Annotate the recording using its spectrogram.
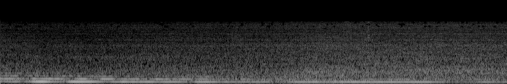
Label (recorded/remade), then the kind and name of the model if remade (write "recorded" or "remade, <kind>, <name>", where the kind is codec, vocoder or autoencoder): recorded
